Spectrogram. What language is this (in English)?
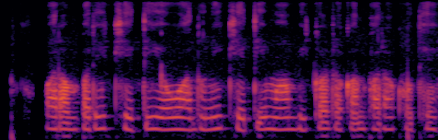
Chhattisgarhi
